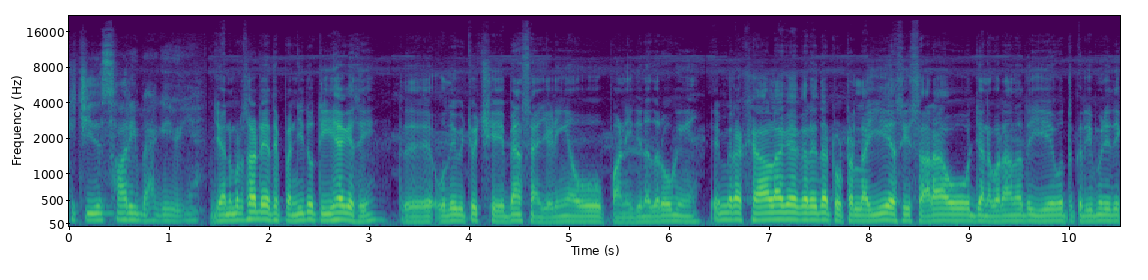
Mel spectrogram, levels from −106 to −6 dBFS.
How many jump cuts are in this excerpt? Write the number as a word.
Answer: two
